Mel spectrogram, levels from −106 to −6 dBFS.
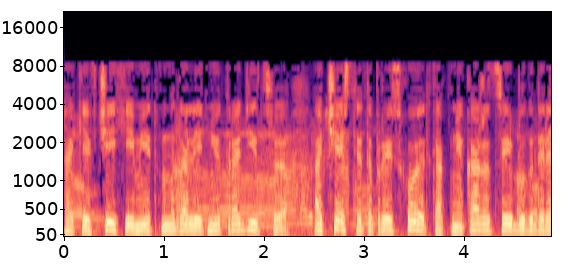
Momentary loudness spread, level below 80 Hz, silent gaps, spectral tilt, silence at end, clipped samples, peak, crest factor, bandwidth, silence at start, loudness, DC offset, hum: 4 LU; -36 dBFS; none; -6 dB/octave; 0 s; under 0.1%; 0 dBFS; 12 dB; 8.8 kHz; 0 s; -14 LUFS; under 0.1%; none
